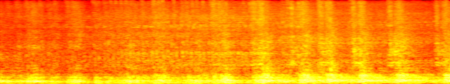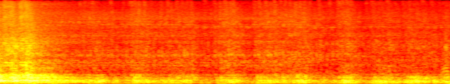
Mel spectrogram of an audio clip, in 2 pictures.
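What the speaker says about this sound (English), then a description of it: "Fell back to idle like perfectly." A Chevrolet Nova project car's engine settling back to idle after revving, a steady, rumbling idle close by that gradually calms and quiets, no talking.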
